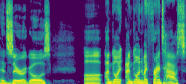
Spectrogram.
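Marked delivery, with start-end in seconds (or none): 2.1-3.7 all-attitude bitchy voice, higher tone. Retelling what Sarah said about leaving for a friend's house: imitating Sarah being bitchy. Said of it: "like, all bitchy".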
